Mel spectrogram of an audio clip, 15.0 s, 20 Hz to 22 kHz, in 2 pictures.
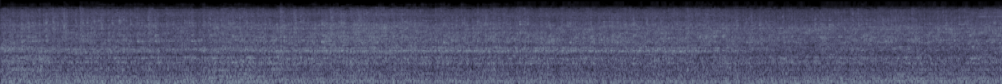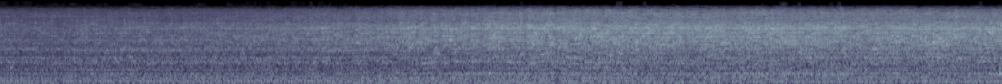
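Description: A 1963 Oldsmobile with a faulty fuel pump idles steadily as it is eased into a garage, a close, continuous engine rumble with no talk over it.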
